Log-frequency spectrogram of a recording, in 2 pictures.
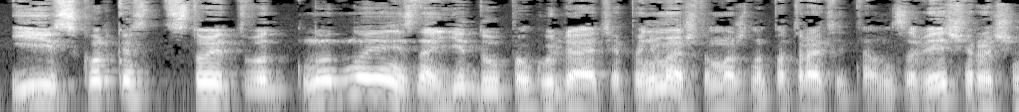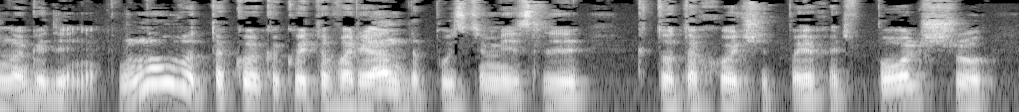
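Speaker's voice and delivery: ordinary delivery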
